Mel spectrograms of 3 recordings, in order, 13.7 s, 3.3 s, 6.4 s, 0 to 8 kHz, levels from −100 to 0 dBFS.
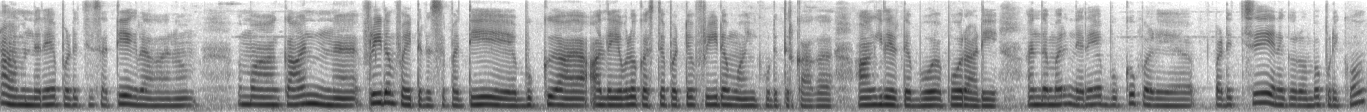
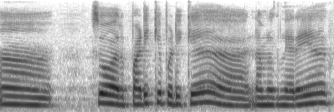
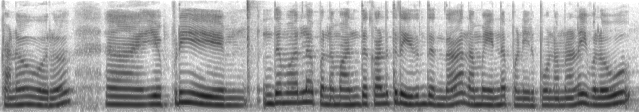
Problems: background conversations at intervals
